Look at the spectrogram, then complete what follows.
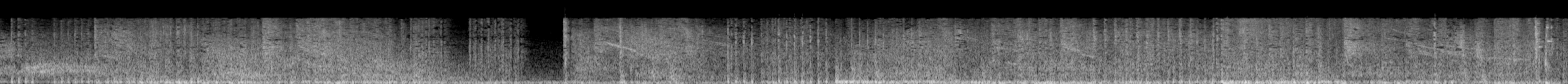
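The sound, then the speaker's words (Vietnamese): Sustained bursts of gunfire as French troops arrive crackle and rattle almost without pause, dense overlapping volleys with heavy low thuds beneath, loud, briefly thinning near the middle before resuming. “Mấy loạt súng đua nhau xé không khí, loạt đạn đùm đùm, cắt bùm, nổ khiến cho mọi người tưởng dân quân địch đã tiến sát bên cạnh và đã có mặt ở tứ phía.”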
